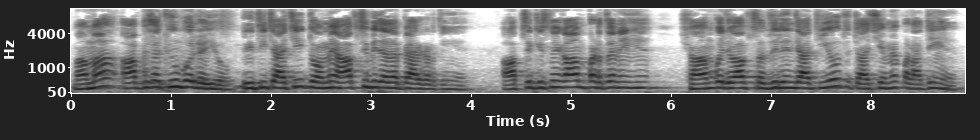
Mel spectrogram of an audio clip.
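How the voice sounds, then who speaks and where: A woman voicing a cheeky, affectionate young child in an animated family story. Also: medium pitch, a little fast, natural voice. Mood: protesting. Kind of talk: Hindi animated moral story dialogue.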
